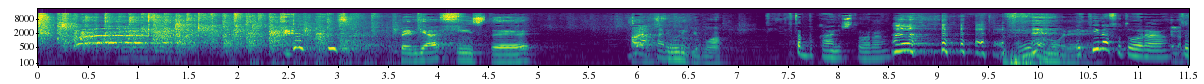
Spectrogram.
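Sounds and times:
audience clapping: 0:00.0 - 0:04.5
laughter: 0:02.4 - 0:03.4, 0:08.6 - 0:10.2
speech: 0:03.6 - 0:05.1, 0:05.9 - 0:07.0, 0:07.6 - 0:09.0, 0:09.6 - 0:11.5.

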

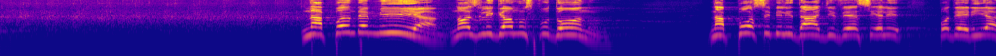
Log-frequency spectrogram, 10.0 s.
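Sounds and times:
audience applauding: 0:00.0 - 0:03.8
speech: 0:03.0 - 0:06.2, 0:07.1 - 0:09.9.

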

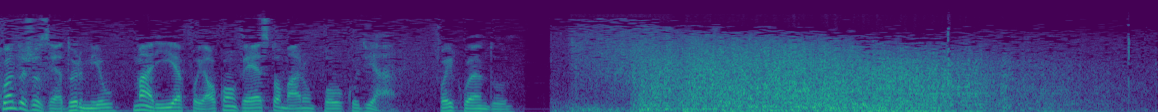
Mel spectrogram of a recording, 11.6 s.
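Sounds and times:
speech: 0:00.0 - 0:05.2
thunder rumbling: 0:05.5 - 0:11.5.

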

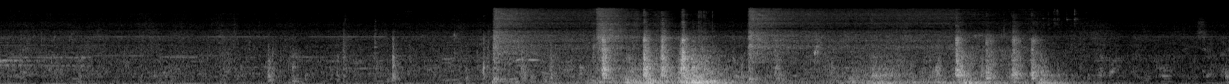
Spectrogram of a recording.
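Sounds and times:
Hokuso Railway to Toei Asakusa Line train ride from Higashi-Matsudo to Ningyocho: 0:00.0 - 0:12.2.

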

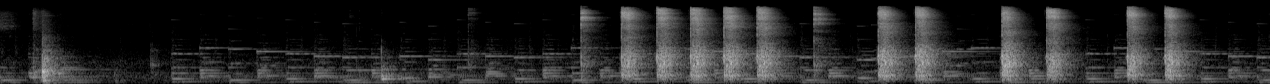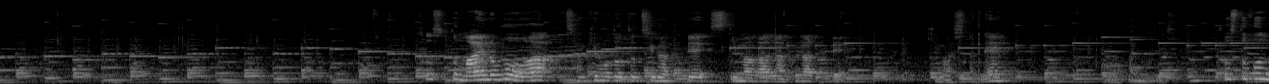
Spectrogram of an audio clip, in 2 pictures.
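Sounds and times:
back of hammer tapping shoe sole: 0:05.7 - 0:12.1
speech: 0:17.2 - 0:21.4, 0:22.2 - 0:22.9.

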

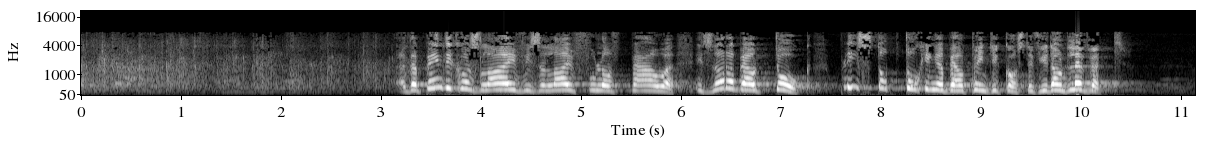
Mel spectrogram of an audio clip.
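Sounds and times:
audience clapping: 0:00.0 - 0:04.0
speech: 0:03.2 - 0:10.5.

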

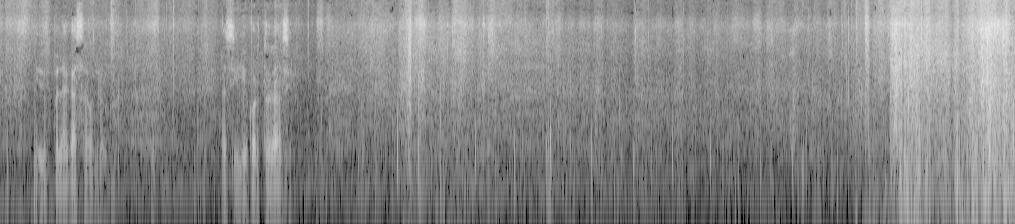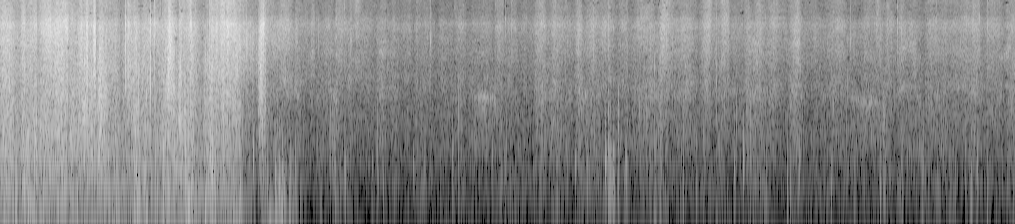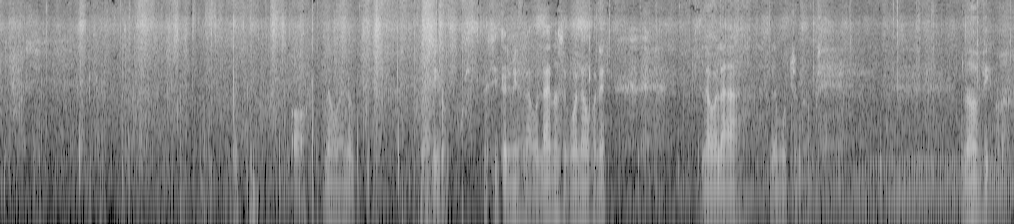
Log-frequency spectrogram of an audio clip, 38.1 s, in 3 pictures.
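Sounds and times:
footsteps of a person walking home: 0:00.0 - 0:38.0
speech: 0:00.4 - 0:02.0, 0:02.8 - 0:04.1, 0:32.2 - 0:33.0, 0:34.2 - 0:35.4, 0:37.4 - 0:38.0
loud rushing burst of wind: 0:11.0 - 0:16.4.

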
